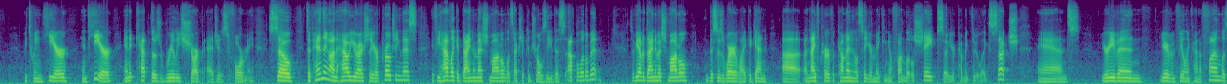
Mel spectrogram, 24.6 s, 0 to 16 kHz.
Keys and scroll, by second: 0.5 ctrl+shift+space, 2.8 shift+f, 3.6 shift+f, 8.6 ctrl+z, 11.1 shift+f, 11.4 ctrl+z, 22.0 space, 23.3 ctrl+shift+space.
